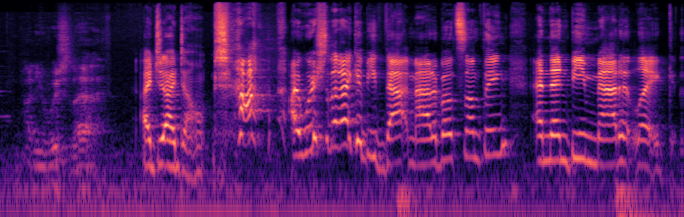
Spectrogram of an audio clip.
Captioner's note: laugh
